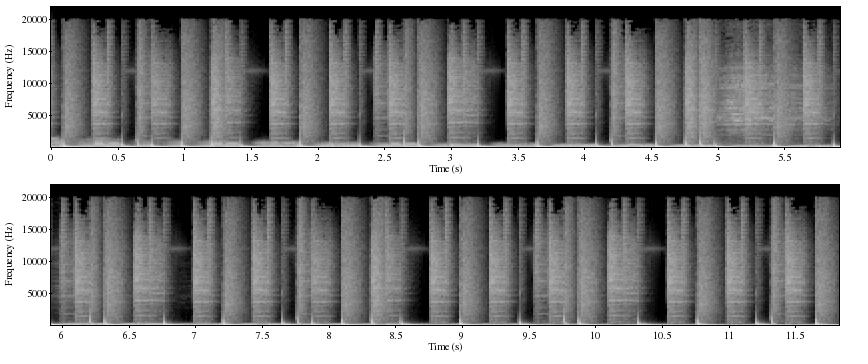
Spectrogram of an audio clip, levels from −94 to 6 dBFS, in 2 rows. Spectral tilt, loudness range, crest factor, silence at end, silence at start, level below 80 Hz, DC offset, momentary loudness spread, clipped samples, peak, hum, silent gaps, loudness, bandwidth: -5 dB/octave; 1 LU; 12 dB; 0 s; 0 s; -14 dBFS; under 0.1%; 2 LU; under 0.1%; 0 dBFS; none; none; -14 LUFS; over 20 kHz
